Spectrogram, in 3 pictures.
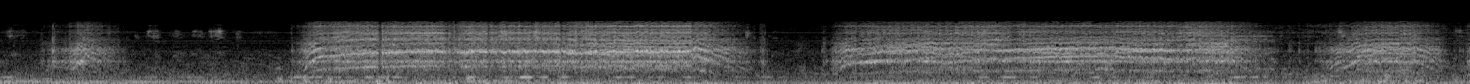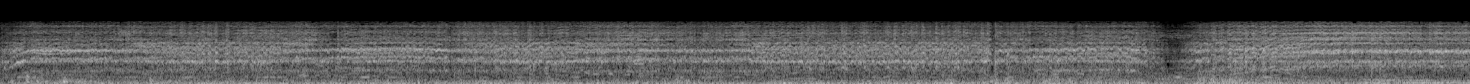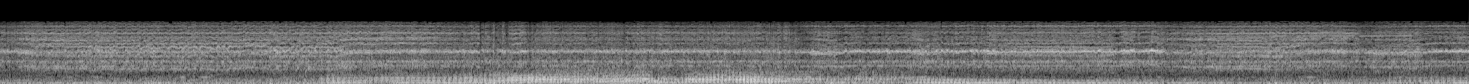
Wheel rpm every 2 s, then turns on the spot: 10, 60, 230, 130, 100, 160, 70, 100, 160, 160, 160, 160, 160, 140, 230, 210, 220, 230, 230, 220, 220, 220.
none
